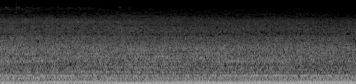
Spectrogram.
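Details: Porsche Boxster 986 after fuel pump and fuel sender unit replacement, earlier ran poorly with flashing transmission light: steady, even idle hum with smooth low drone, no misses or knocks; running healthy.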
